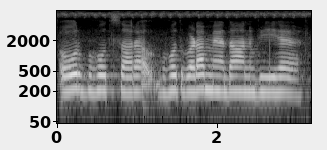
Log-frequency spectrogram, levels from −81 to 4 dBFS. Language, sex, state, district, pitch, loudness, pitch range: Hindi, female, Uttar Pradesh, Shamli, 200 Hz, -17 LUFS, 195-210 Hz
